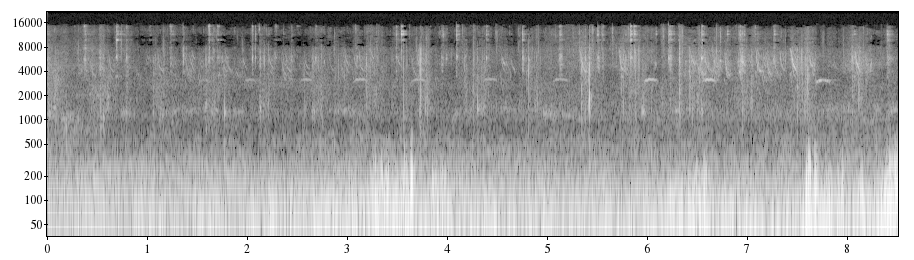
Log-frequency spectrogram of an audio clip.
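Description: Footsteps on asphalt at a steady walking pace, with occasional low rumbles about three and a half seconds in and again near the end.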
